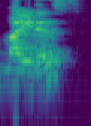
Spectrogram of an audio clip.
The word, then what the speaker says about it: Midas: So what he's looking for is the hand of Midas. That's how you pronounce it, right?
